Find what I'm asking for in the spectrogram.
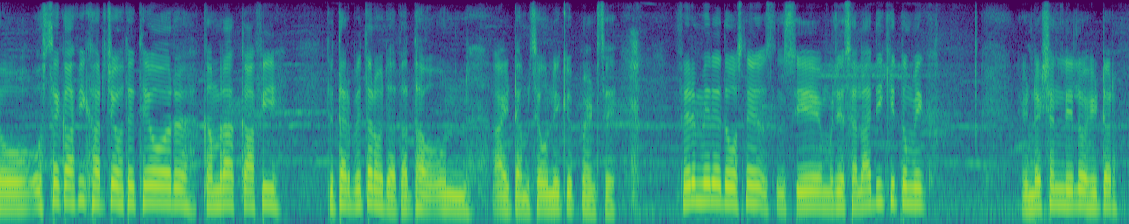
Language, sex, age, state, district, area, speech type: Urdu, male, 18-30, Jammu and Kashmir, Srinagar, urban, spontaneous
